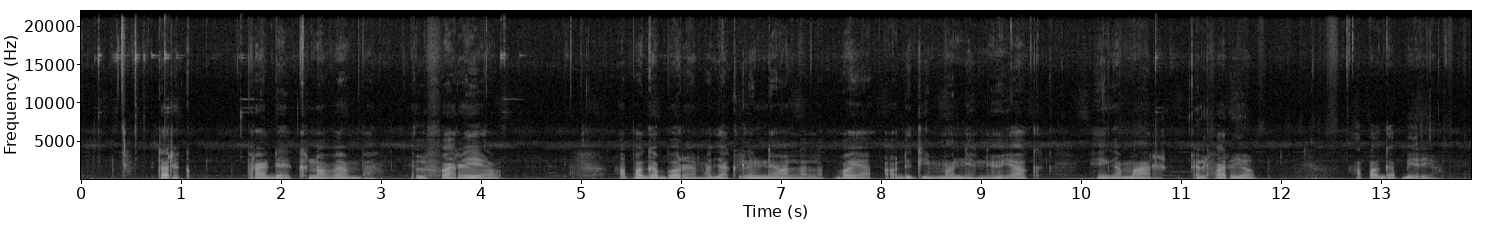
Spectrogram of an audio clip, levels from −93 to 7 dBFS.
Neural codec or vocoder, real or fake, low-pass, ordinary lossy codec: none; real; none; none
